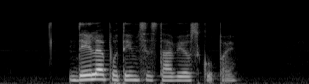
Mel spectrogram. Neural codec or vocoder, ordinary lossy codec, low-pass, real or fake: none; none; 7.2 kHz; real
